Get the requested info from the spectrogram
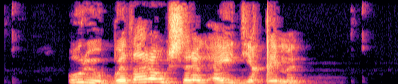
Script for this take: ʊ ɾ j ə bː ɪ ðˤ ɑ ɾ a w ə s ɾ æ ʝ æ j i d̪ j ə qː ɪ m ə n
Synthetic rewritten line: ʊ ɾ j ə bː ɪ ðˤ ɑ ɾ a w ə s ɾ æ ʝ æ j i d̪ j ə qː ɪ m ə n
